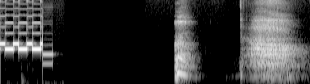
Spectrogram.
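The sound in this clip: A telephone rings with a short electronic ringtone of quick, high, repeating tones at the very start. Silence follows, then two breathy sighs or gasps.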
